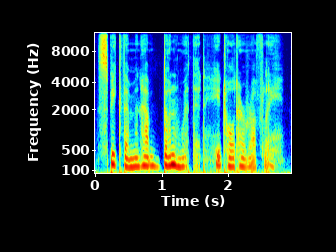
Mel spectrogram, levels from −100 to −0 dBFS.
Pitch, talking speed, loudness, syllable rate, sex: 165 Hz, 225 wpm, -19 LUFS, 4.3 syllables/s, female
